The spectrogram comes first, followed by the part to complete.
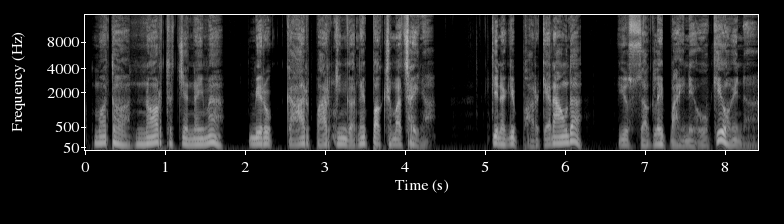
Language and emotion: Nepali, fearful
